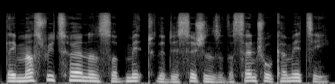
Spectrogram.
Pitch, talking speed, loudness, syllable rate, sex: 140 Hz, 215 wpm, -17 LUFS, 5.9 syllables/s, male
